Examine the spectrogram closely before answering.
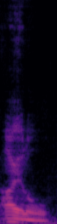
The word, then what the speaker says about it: idyll: When I say idol, don't think of American Idol. Think of the word idol spelled with an I-D-Y-L-L.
